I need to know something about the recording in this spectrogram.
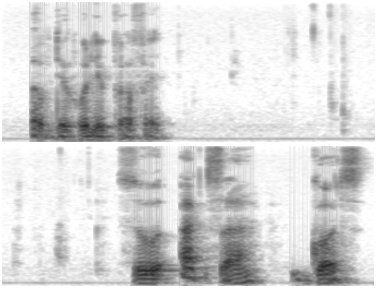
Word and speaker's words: Aqsa: And that is Al Aqsa mosque, the proper pronunciation being Aqsa, Al-Aqsa Mosque, Masjid al-Aqsa.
